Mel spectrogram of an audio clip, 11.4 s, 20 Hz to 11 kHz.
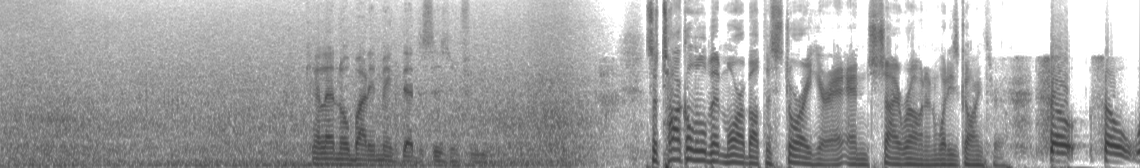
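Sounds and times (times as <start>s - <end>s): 
ocean waves in the background of a film scene: 0.0s - 6.4s
speech: 3.1s - 5.1s, 6.5s - 10.2s, 11.0s - 11.3s.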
